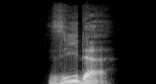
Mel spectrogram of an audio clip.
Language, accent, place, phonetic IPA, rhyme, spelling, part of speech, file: German, Germany, Berlin, [ˈziːdn̩t], -iːdn̩t, siedend, verb, De-siedend.ogg
- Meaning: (verb) present participle of sieden; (adjective) boiling, simmering, seething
